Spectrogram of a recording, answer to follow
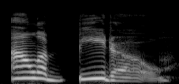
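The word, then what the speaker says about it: albedo: What's an albido? Jack struggled to pronounce.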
